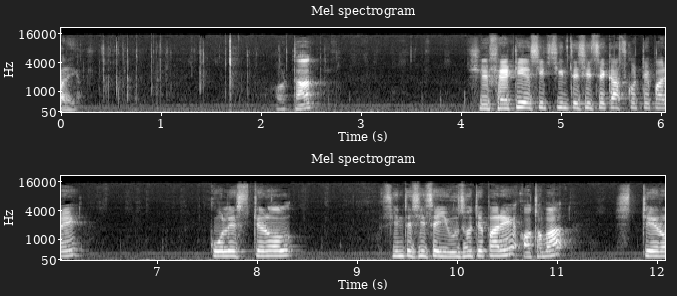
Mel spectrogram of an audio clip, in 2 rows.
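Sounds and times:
steady low hum: 0.0 - 12.0
marker scratching on whiteboard: 1.6 - 11.7.

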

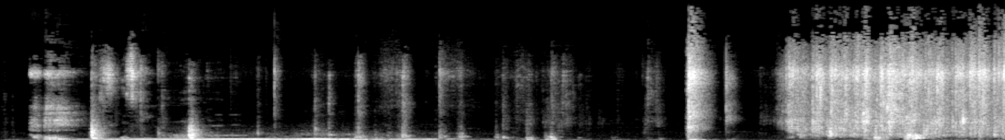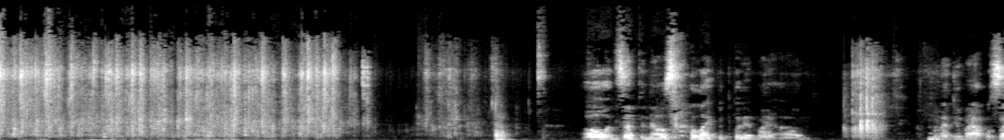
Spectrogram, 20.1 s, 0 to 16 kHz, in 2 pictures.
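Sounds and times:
shaker bottle sloshing: 7.8 - 15.4.

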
